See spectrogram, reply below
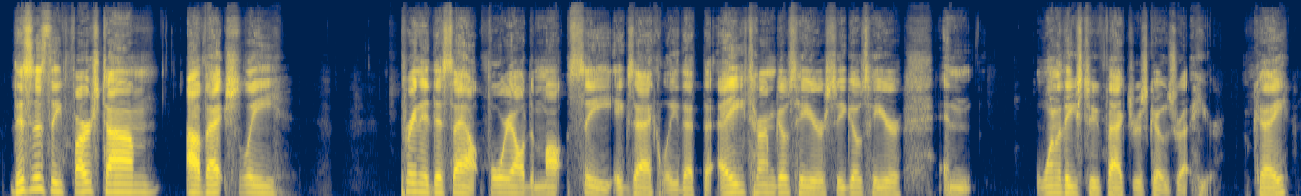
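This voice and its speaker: Male teacher with a froggy voice; slow, jokey, bright and forceful tone. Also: medium pitch, no echo. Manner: joking, chatty, slow step-by-step explaining. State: deep froggy voice from a cold. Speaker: math teacher. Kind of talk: casual classroom lesson video.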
